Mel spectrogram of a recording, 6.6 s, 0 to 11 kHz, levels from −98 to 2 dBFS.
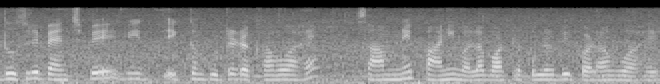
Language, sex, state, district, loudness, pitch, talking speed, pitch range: Hindi, female, Punjab, Pathankot, -16 LUFS, 190 Hz, 165 wpm, 175-210 Hz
